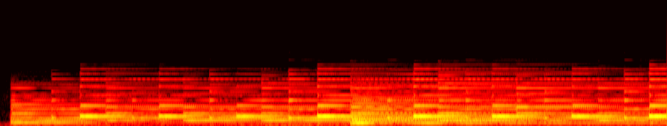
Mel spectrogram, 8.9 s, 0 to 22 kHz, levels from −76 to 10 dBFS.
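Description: The music runs without any audible technical fault at any point.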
